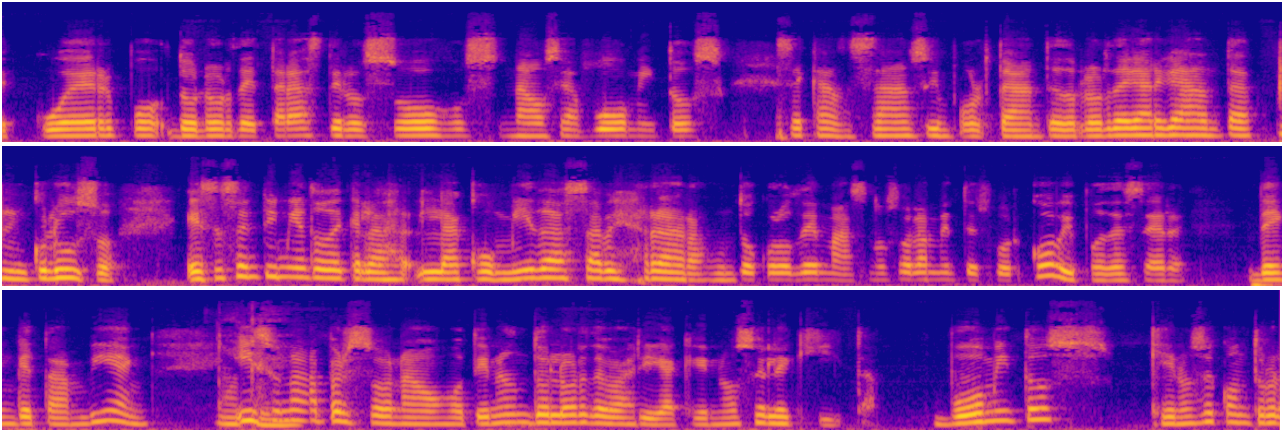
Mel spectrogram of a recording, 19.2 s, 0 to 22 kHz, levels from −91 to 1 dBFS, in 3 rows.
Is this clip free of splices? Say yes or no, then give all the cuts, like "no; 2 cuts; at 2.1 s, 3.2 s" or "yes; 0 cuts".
no; 2 cuts; at 3.9 s, 6.3 s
